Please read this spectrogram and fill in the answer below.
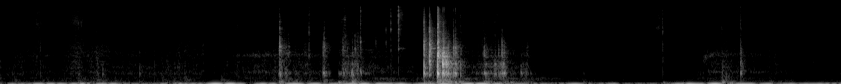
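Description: Hands working striped ribbon and card stock on a craft mat, with a louder clatter about halfway through as a pair of scissors is picked up from the desk. A few short, sharp clicks follow near the end as the scissors close on the ribbon ends.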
